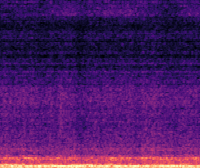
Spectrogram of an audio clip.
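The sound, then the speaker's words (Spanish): The engine cooling fans of a Japanese locomotive whir in cold weather, a steady, unbroken hum with low tonal drones under a broad, airy hiss that stays faint and constant throughout. “La locomotora enciende sus ventiladores de motor para que, pese al frío, la temperatura se mantenga siempre controlada y no haya sobrecalentamientos en sus partes más débiles.”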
